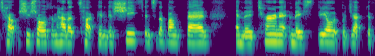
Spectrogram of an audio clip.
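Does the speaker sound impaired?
Yes: deaf; uses own voice.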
